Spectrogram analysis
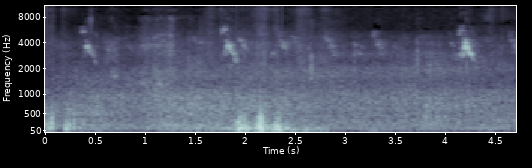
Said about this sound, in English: There's like a little bird just hanging out, and I want to take a picture of him. But I know that once I get ready to take a picture, he'll probably fly away.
